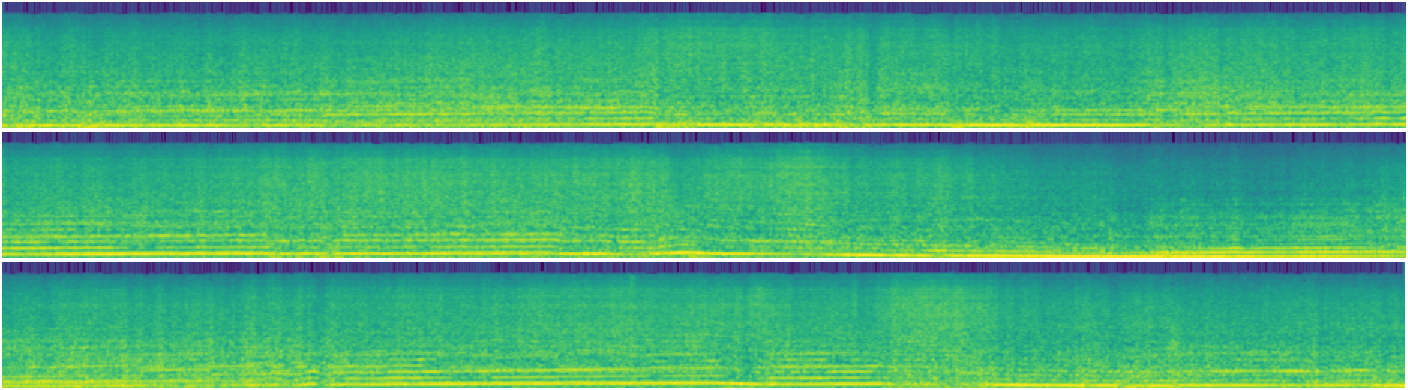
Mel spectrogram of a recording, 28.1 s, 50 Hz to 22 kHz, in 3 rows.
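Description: Alfa Romeo 1750 GTV's twin-cam four-cylinder engine heard from inside the cabin, pulling hard at high revs on a race lap. About halfway through, the revs fall steeply as the car slows, stay low for a couple of seconds, then climb again through the gears, with a brief dip at a gear change near the end.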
